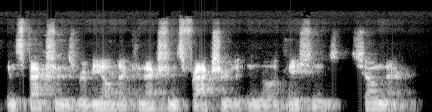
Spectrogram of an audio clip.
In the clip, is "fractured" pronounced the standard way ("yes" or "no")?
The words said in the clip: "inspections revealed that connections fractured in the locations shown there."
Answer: yes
